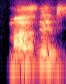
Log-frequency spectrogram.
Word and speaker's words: Muslims: মাজলিমস, মাজলিমস, এম ইউ এস, এস এর উচ্চারণটা ব্রাজিলের জেড এর মতো হবে।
